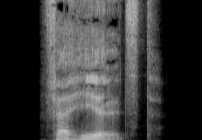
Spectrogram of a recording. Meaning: second-person singular present of verhehlen
- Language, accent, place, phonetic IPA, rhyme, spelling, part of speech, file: German, Germany, Berlin, [fɛɐ̯ˈheːlst], -eːlst, verhehlst, verb, De-verhehlst.ogg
